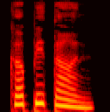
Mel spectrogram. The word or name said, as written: ಕೂಪತನ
